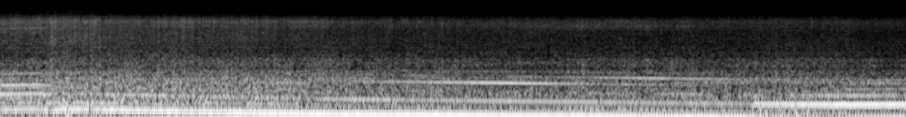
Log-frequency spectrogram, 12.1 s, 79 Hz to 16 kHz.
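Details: Mitsubishi TT Magna 6G72 DOHC V6 after its misfire was fixed: smooth, even engine note rising and settling through the revs with no stumble or skip; the V6 sounds healthy.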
